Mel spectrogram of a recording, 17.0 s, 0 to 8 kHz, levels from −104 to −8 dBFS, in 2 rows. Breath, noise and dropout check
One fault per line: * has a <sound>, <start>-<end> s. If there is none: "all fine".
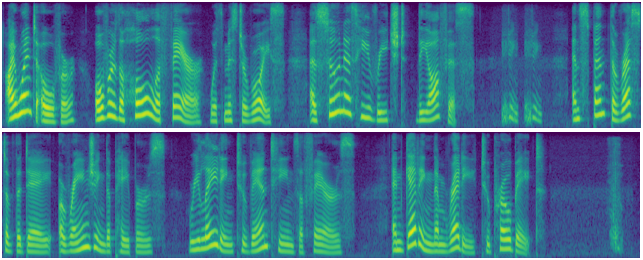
* has a laugh, 6.7-7.2 s
* has a sniff, 16.6-16.8 s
